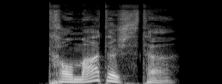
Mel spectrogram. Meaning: inflection of traumatisch: 1. strong/mixed nominative masculine singular superlative degree 2. strong genitive/dative feminine singular superlative degree 3. strong genitive plural superlative degree
- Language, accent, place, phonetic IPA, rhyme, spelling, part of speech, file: German, Germany, Berlin, [tʁaʊ̯ˈmaːtɪʃstɐ], -aːtɪʃstɐ, traumatischster, adjective, De-traumatischster.ogg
